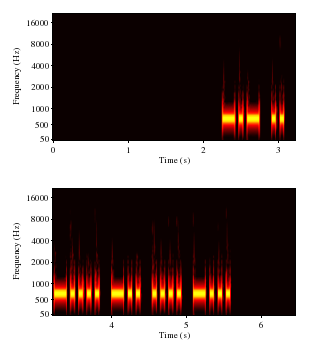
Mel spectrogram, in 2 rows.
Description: Morse code, heard as a keyed tone, about 22 wpm, 700 Hz. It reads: KI6DHB
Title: USA Call Signs - 6 Characters - Repeated 3x - 22wpm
